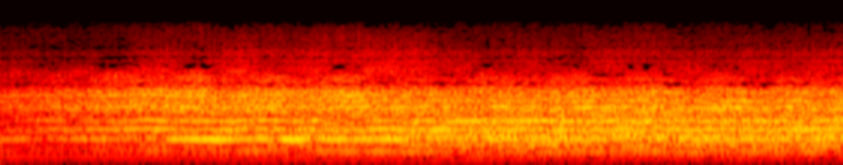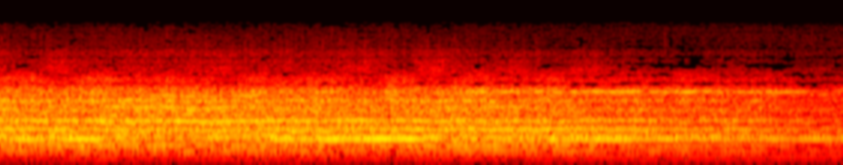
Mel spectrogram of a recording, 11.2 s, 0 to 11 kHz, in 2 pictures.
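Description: A spaceship's jet dynamos, driven by the harnessed power of 1,000 suns, roar steadily, a loud, dense mechanical drone with layered humming tones that swells in over the first second and then holds unbroken, with no voices.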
